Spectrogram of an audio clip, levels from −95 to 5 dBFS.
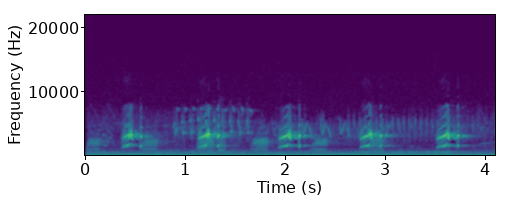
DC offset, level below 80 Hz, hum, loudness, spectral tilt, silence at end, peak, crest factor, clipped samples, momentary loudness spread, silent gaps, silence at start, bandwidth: under 0.1%; -46 dBFS; none; -28 LUFS; -1.5 dB/octave; 0 s; -10 dBFS; 22 dB; under 0.1%; 21 LU; none; 0 s; 8.8 kHz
